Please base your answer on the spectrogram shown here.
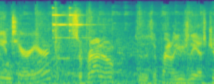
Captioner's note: bell dinging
